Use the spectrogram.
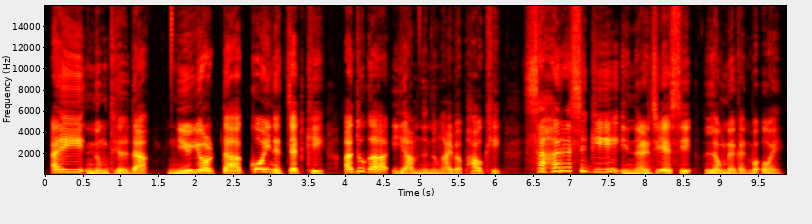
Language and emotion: Manipuri, happy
